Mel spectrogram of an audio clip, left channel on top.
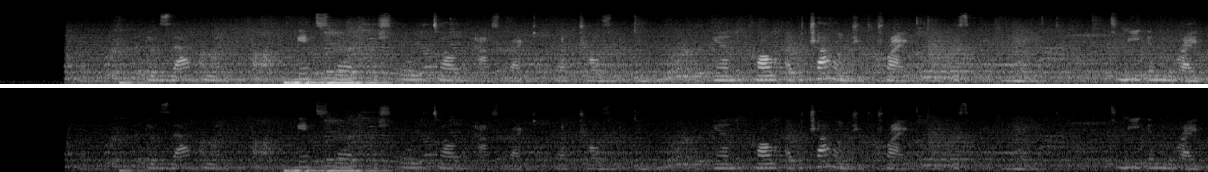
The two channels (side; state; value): right; quieter; 14.3 dB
